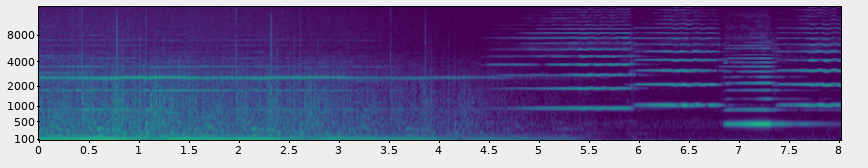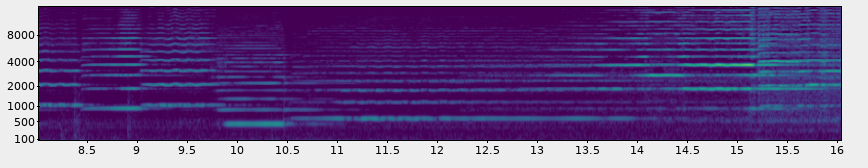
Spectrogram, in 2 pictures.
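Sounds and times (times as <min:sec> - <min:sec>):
violins bowing held notes: 0:00.0 - 0:05.4.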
